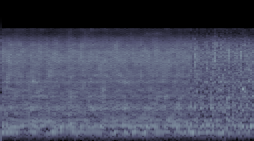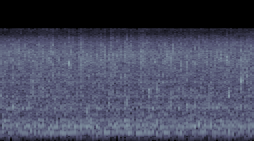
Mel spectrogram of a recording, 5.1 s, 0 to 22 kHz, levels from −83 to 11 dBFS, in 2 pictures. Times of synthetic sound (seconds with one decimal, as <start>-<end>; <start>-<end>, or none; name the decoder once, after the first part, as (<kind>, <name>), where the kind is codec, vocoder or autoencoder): 0.0-1.9 (vocoder, Vocos)

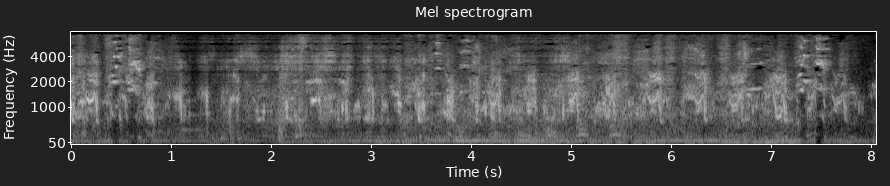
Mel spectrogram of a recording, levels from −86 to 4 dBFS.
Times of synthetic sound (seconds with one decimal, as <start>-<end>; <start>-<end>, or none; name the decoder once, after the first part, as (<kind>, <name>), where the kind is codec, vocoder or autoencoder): 1.0-3.3 (codec, SNAC); 4.4-5.0

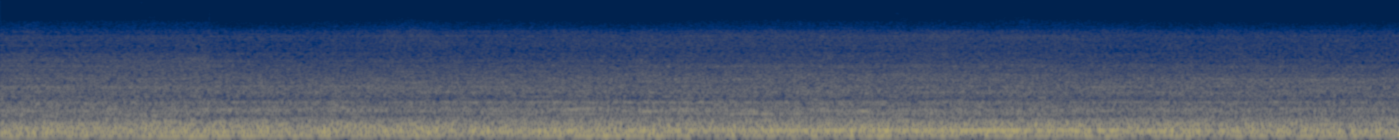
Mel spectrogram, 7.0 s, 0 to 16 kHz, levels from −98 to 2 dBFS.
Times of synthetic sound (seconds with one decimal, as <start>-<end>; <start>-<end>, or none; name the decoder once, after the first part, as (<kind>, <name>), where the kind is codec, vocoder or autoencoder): 1.5-2.3 (autoencoder, DAC-VAE); 2.7-4.1; 4.5-7.0

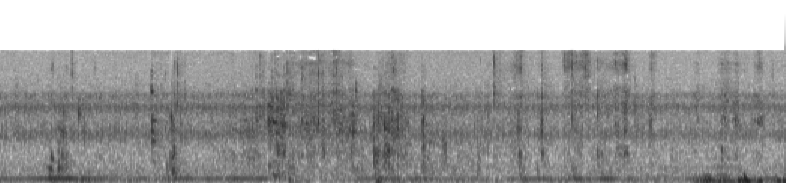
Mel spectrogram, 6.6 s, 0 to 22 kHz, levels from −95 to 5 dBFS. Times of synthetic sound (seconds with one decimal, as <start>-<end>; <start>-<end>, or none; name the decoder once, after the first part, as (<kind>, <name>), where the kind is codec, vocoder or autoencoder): none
